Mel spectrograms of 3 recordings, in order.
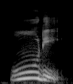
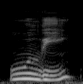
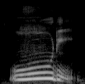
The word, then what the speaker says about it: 우리: Be careful, a lot of people read it as 우리, as in the English, but 우 and 리 are separate syllables, so make sure to articulate it separately. 우리, 우리.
